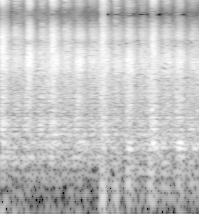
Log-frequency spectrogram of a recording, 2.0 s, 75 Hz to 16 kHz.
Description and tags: convoluted bare bone loop 60 bpm 022
This is loop 11 in a series of 135 loops that belong together. They all have a deep dubspace feel in 1 bar 4/4 at 60 bpm and belong to the "Convoloops pack 02 - bare bone dubspace 60 bpm" sample pack. They all have the same name: "convoluted bare bone loop 60 bpm"
with three numbers as suffix. The first of the three numbers indicates
a group of samples with a similar sound and feel. The most rhythmic
ones are these with 1 till 4 as last number in the suffix and these
with 5 till 8 are more effects. Finally number 9 as the last number in
the suffix is the start of the delay and/or reverb
tail of the previous loop. The second number separates variations in
pitch of the initial loop before any processing is applied. Of these
variations number 5 is more granular & experimental. All loops were
created using the microtonik VSTi.
I took the bare bones preset and convoluted it with some variations of
itself. After this process I added some more convolution with another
